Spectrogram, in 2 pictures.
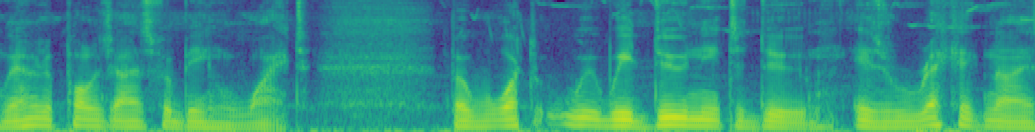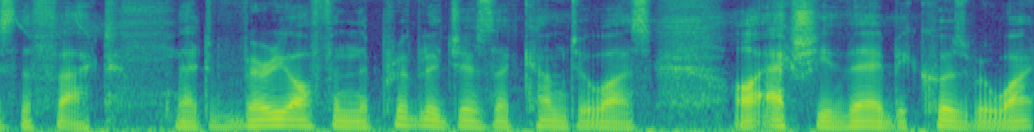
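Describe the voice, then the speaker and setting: A man's very deep, low voice, dark and mellow in tone, at a fairly quick pace with ordinary pitch variation. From South Africa. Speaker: life coach and pastor. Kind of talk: video monologue. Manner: halting, with many fillers and restarts.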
